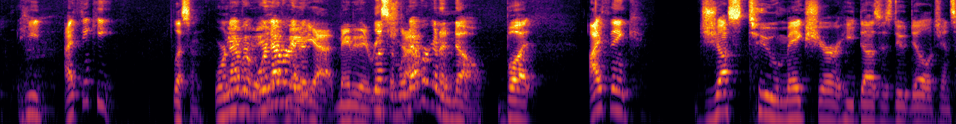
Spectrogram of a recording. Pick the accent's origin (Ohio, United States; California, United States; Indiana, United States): Ohio, United States; Cleveland; we're from Cleveland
